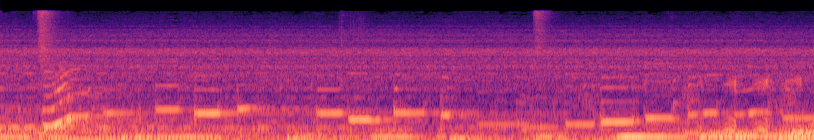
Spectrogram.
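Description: Live blues band in an instrumental passage: an electric guitar plays a lead line with string bends and slides over bass guitar and drums.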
